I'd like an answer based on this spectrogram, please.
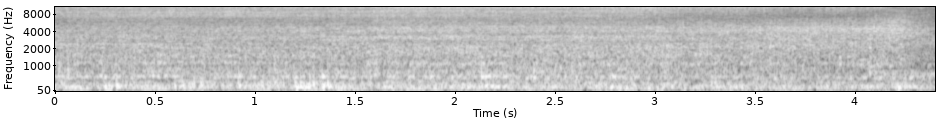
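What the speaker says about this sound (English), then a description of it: "this is that noise was the rain" Heavy rain pours outside in a dense, continuous broadband hiss, loud and steady throughout with no breaks.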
